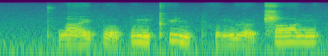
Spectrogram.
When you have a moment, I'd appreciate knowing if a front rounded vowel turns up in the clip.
yes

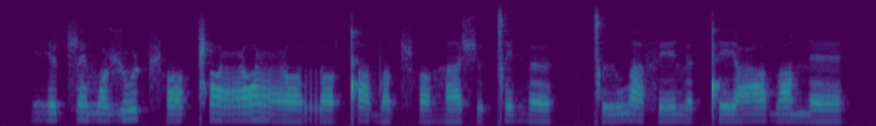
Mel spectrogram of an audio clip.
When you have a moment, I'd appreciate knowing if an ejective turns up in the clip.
no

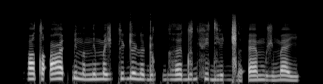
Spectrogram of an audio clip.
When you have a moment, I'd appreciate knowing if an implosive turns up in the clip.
yes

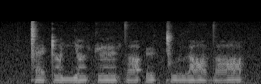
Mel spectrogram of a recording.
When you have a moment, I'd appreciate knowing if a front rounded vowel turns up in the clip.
yes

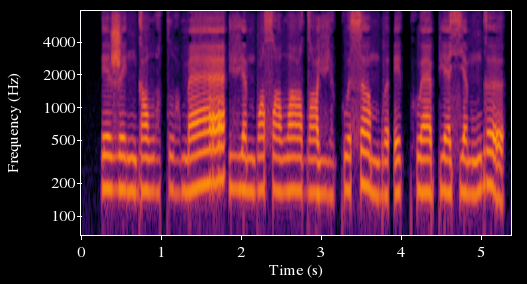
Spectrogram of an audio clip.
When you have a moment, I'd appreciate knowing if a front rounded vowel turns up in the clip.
no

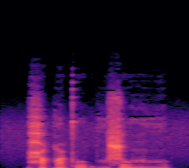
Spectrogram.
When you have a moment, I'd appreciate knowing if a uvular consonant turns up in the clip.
yes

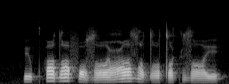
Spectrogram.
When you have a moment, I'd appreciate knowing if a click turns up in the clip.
no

